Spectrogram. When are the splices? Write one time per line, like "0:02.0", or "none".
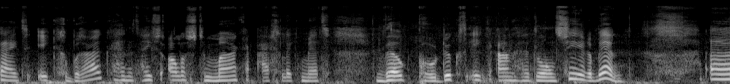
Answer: none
